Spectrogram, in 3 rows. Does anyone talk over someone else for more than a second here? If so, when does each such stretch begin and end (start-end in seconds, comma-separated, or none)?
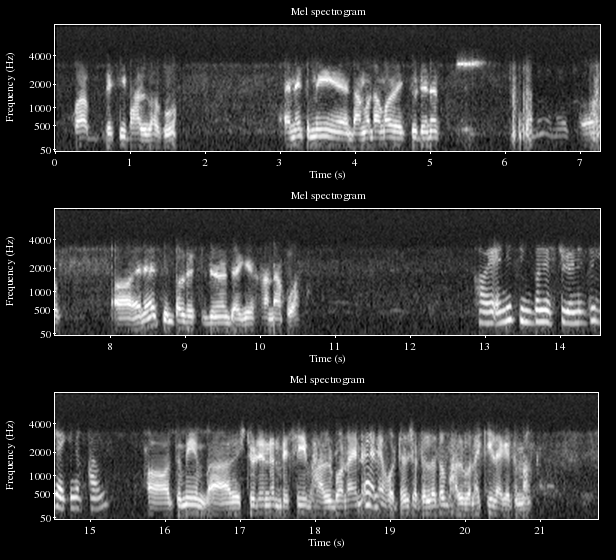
none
